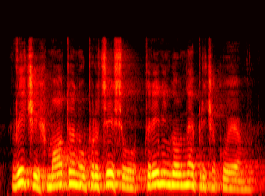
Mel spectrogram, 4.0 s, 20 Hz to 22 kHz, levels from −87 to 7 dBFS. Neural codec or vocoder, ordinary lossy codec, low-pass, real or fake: none; none; 10.8 kHz; real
